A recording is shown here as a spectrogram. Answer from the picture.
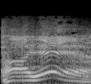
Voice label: "ah yeah", male; VOCALS and SPOKEN WORD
